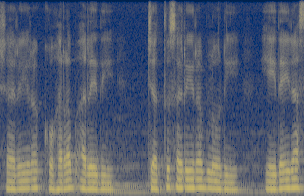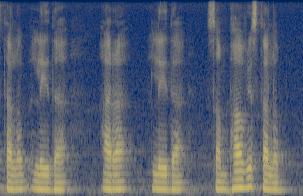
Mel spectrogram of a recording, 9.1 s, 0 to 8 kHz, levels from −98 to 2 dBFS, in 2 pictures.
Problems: constant background noise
